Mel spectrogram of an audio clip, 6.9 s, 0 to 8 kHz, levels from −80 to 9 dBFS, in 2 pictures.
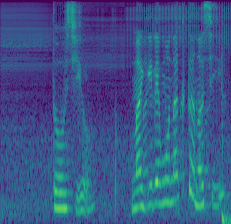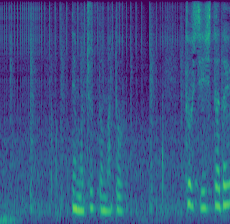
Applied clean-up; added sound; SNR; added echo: none; Cupboard open or close; 20 dB; none.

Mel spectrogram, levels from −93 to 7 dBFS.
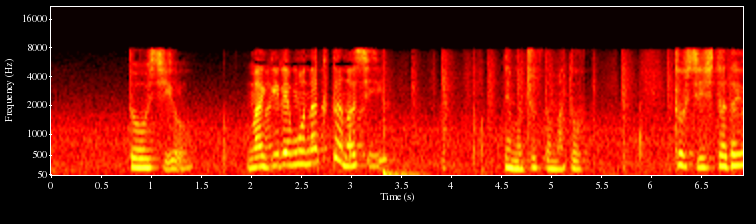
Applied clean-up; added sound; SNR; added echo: none; none; none; none.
